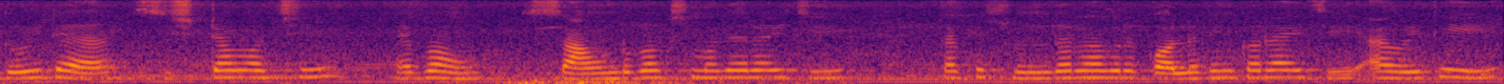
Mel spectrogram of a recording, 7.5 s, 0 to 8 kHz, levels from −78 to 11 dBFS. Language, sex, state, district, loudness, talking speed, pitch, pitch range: Odia, female, Odisha, Malkangiri, -17 LUFS, 135 wpm, 240 Hz, 225-250 Hz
